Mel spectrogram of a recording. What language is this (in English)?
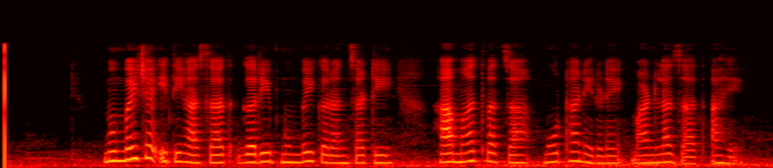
Marathi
